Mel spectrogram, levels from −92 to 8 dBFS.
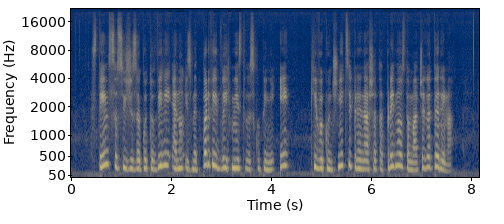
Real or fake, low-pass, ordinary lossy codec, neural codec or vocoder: fake; none; none; codec, 44.1 kHz, 2.6 kbps, SNAC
